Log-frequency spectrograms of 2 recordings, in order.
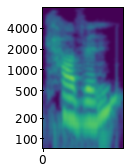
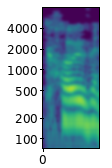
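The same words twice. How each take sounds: First: The first syllable has a short 'uh' vowel. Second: The first syllable sounds like 'cove'. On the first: "I would pronounce it coven" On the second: "when you say coven, I think of a cove"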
